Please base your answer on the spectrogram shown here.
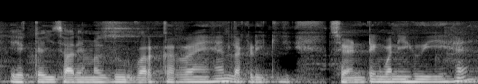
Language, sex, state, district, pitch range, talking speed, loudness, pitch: Hindi, male, Bihar, Sitamarhi, 110-120 Hz, 175 wpm, -18 LUFS, 115 Hz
